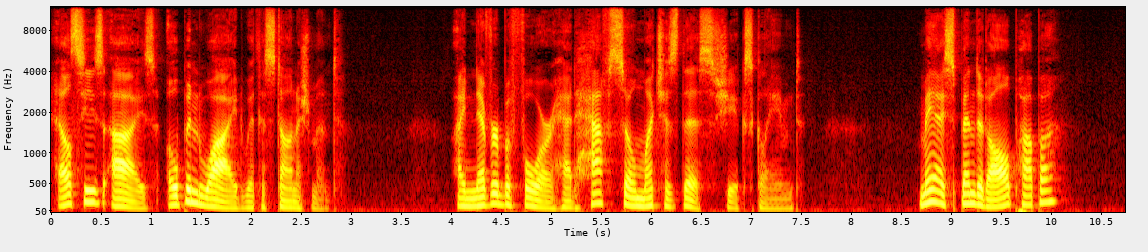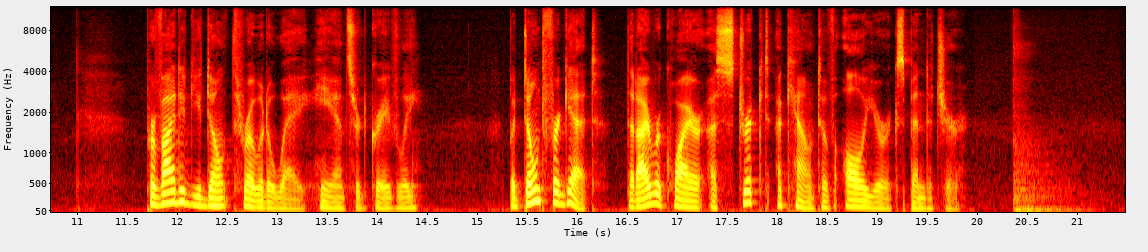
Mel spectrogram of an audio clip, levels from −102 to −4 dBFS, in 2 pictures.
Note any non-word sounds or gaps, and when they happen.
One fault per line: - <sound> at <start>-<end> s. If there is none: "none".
- thud at 20.4-21.3 s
